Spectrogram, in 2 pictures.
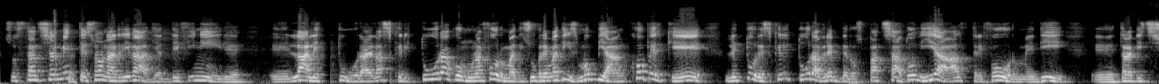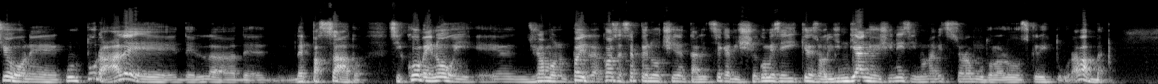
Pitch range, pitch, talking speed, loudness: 120-175 Hz, 150 Hz, 165 wpm, -15 LUFS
